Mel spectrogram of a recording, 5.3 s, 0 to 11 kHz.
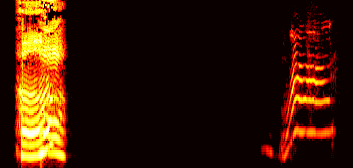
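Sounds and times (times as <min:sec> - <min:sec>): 
speech: 0:00.3 - 0:01.0
kitten meowing: 0:04.0 - 0:05.1.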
